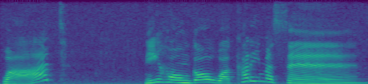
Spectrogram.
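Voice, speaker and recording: A man putting on the voice of a silly, well-traveled old man who is a gag role-play character, talking slowly like a confused tourist. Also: sits high, huge pitch swings, sharp tone, slight background noise, pitched above the performer's own voice, exaggerated voice. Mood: bewildered. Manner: slow, drawn-out clueless tourist delivery.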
